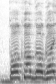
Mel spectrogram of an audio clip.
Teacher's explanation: क ख ग घ, ये ध्वनियाँ जो दिया हुआ है ये कंठ होती हैं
